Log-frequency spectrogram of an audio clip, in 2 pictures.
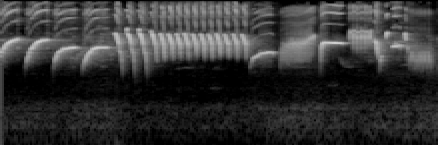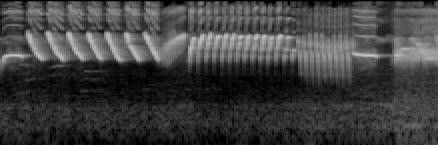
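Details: Blackthroat-tutored canary singing, used to coax canaries into song; varied phrases of rolling trills and slurred whistles, ending with a brief harsh sound.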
